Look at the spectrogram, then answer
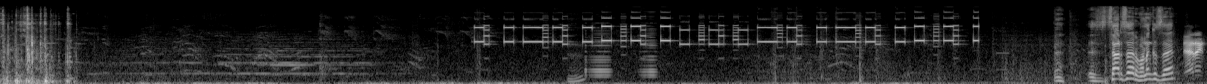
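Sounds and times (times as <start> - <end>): mobile phone ringtone beeping: 4.7 - 9.8.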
